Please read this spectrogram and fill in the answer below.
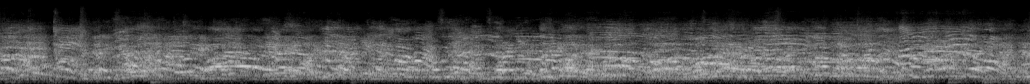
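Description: A boxing crowd chattering and shouting, with many voices overlapping all the time and none standing out.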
